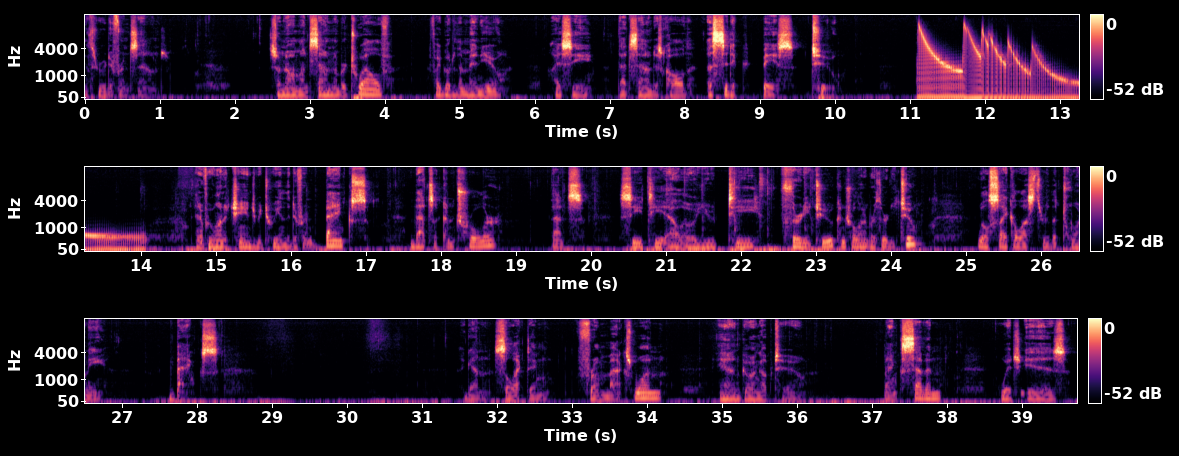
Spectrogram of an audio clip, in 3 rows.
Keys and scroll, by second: 20.4-23.3 typing, 30.6 space, 35.5 Up.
